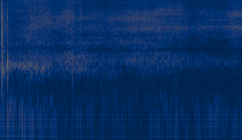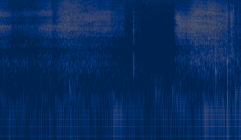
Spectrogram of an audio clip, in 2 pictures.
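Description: Fingertips rub and smooth a printed paper page of an open Asterix comic album by hand. A soft, bright, hissing swish of skin on paper runs steadily, dips nearly silent for a moment, then swells into a louder final sweep.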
